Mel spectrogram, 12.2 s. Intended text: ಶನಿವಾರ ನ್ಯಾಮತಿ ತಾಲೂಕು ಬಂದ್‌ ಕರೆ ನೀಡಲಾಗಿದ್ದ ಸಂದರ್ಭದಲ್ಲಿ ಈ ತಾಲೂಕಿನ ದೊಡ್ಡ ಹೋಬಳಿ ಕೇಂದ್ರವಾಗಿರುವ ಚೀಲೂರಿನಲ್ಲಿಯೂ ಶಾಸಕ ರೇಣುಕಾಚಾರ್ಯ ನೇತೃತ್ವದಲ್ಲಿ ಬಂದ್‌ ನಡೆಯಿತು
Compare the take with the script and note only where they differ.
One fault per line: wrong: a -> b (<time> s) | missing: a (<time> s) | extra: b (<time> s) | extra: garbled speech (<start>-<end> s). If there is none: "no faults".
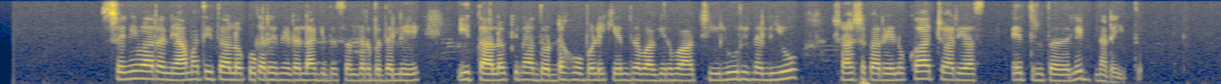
missing: ಬಂದ್ (2.5 s)
missing: ಬಂದ್ (10.8 s)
